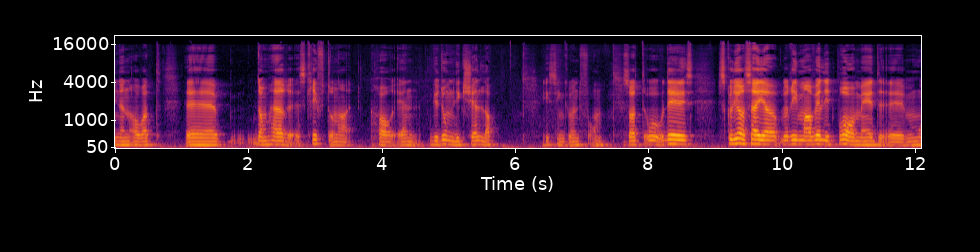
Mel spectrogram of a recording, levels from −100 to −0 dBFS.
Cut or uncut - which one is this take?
cut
